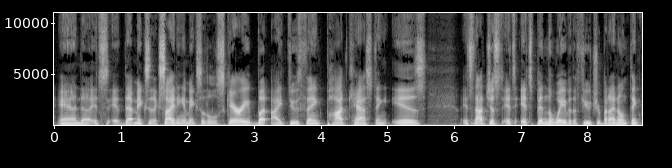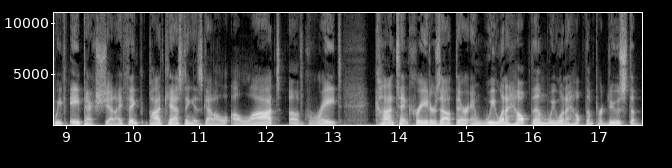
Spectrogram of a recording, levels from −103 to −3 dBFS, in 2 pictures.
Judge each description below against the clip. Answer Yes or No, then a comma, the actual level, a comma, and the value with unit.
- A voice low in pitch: Yes, low, 110 Hz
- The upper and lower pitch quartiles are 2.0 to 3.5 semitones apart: Yes, average, 2.8 semitones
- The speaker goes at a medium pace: No, fast, 220 wpm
